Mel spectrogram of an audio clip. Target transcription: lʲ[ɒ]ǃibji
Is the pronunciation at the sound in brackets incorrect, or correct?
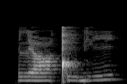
incorrect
